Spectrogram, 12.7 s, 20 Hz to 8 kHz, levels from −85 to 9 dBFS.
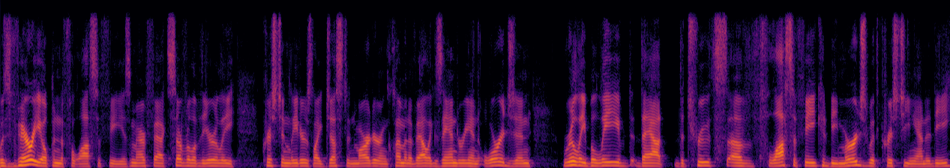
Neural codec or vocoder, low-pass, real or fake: none; 7.2 kHz; real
